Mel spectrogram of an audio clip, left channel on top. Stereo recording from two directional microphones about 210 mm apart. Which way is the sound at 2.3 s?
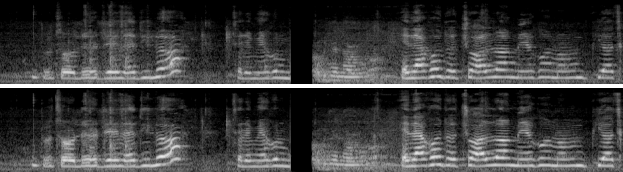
5° right (ahead or behind).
